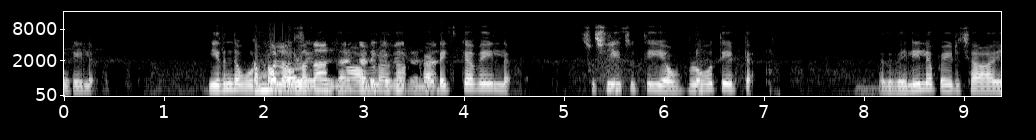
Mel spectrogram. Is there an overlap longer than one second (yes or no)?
yes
